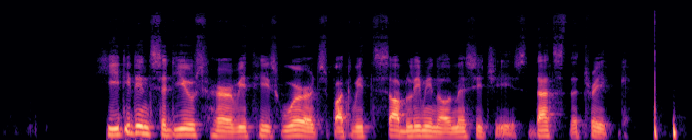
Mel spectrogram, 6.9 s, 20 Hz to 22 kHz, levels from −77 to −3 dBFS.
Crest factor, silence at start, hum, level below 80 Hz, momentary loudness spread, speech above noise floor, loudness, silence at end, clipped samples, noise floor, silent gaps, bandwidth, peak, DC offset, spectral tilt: 18 dB; 1.05 s; none; -58 dBFS; 12 LU; 61 dB; -20 LUFS; 0.15 s; under 0.1%; -81 dBFS; none; 15 kHz; -2 dBFS; under 0.1%; -7.5 dB/octave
